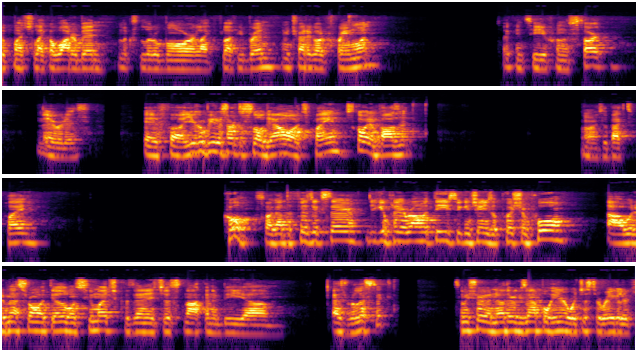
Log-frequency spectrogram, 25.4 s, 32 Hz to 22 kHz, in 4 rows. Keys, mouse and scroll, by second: 3.6 click, 10.6 click, 11.4 click, 23.3 click.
